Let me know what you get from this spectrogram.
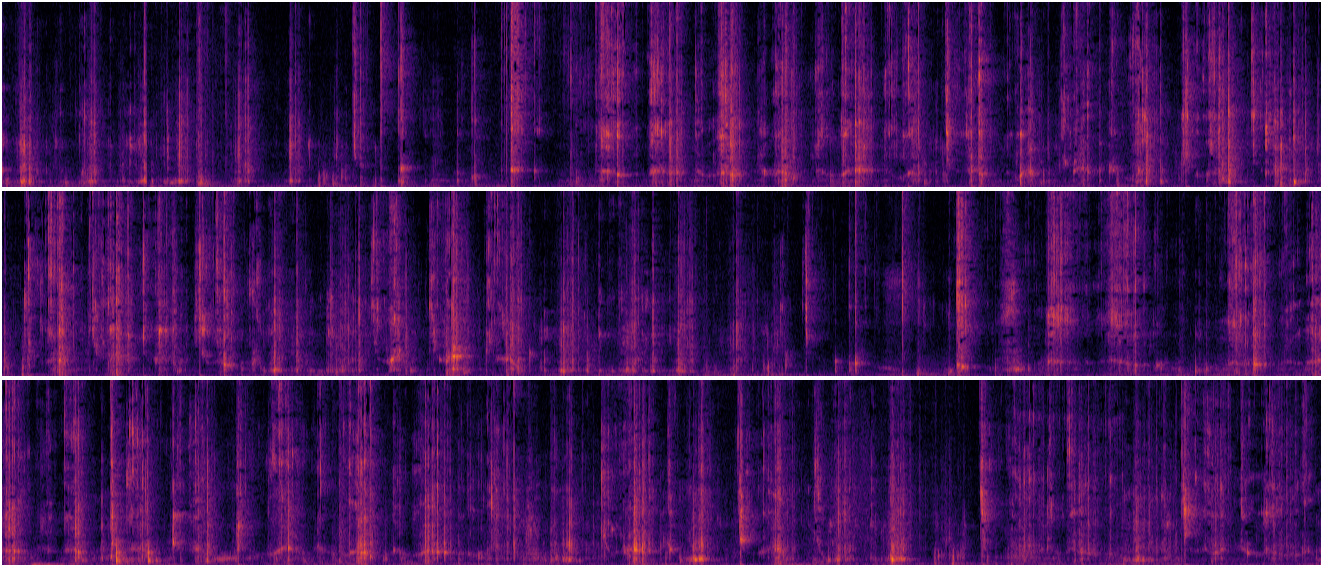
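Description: Close-miked eating of tanghulu: the hard, glassy sugar shell on skewered fruit cracking between the teeth in many rapid, sharp crunches, mixed with chewing.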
